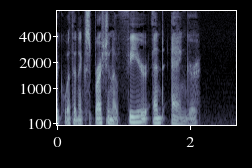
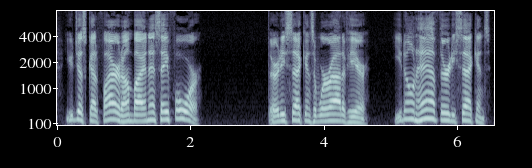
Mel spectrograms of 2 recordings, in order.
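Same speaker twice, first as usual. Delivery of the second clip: urgent shout; 6 semitones higher, 7 dB louder than usual. Acted. Urgent radio exchange.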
